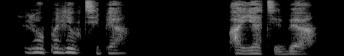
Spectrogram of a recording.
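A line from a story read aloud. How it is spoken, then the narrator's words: Overwhelmed whisper. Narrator (Russian): прошептал я в ответ, чувствуя, как мир разлетелся на части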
